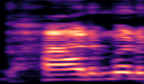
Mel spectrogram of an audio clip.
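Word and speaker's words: farmer: ठीक, याद रखिएगा, एक साथ रहता है, तो जो ए आर है उस ए आर को आर प्रोनाउंसिएशन कर दिया जाता है, तो इसे फार्मर कहा जाएगा।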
